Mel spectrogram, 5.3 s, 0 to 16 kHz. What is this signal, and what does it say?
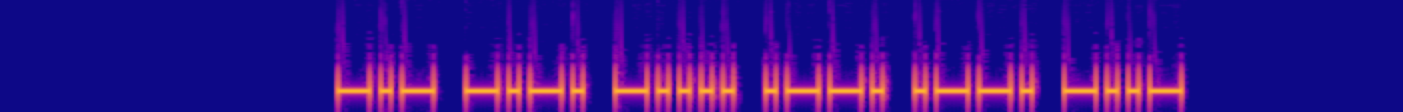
Morse code, heard as a keyed tone, about 30 wpm, 700 Hz. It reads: KC6PPX
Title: USA Call Signs Repeated 3x 30wpm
